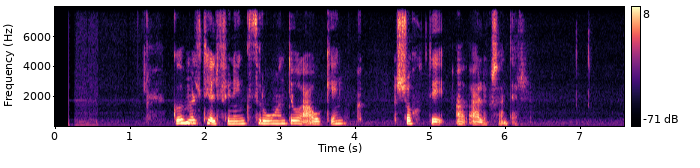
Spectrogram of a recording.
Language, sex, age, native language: Icelandic, female, 50-59, Icelandic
